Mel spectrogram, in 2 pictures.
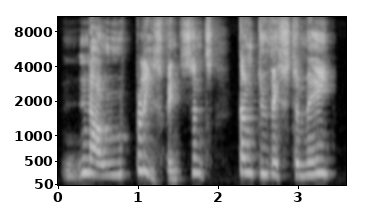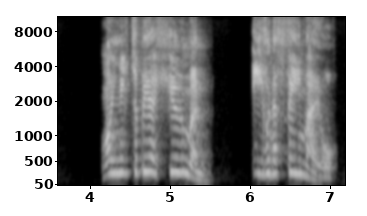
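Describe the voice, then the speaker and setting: Man acting a flustered, excitable dead soul. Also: very high voice, takes it slowly, heavily acted. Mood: pleading. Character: anxious, pleading dead man, eager to be reincarnated. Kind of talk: radio play acting.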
